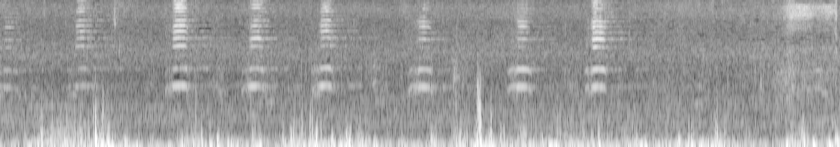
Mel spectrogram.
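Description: A flock of geese honks repeatedly outdoors at a park in hot weather, overlapping calls at a moderate distance over steady wind and low rumbling background noise.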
